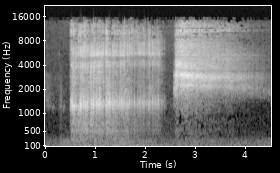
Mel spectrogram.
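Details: Tired subject asleep: two soft, hissing, whistly breaths, each fading away slowly. Snoring.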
